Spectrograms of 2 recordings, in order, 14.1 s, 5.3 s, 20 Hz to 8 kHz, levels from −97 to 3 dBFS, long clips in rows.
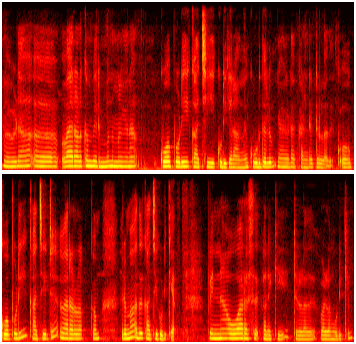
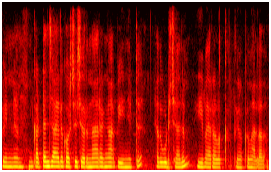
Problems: low volume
